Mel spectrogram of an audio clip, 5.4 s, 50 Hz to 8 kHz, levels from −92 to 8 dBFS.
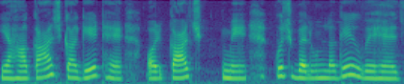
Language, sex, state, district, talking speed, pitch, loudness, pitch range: Hindi, female, Jharkhand, Ranchi, 145 wpm, 205 Hz, -17 LUFS, 195-245 Hz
